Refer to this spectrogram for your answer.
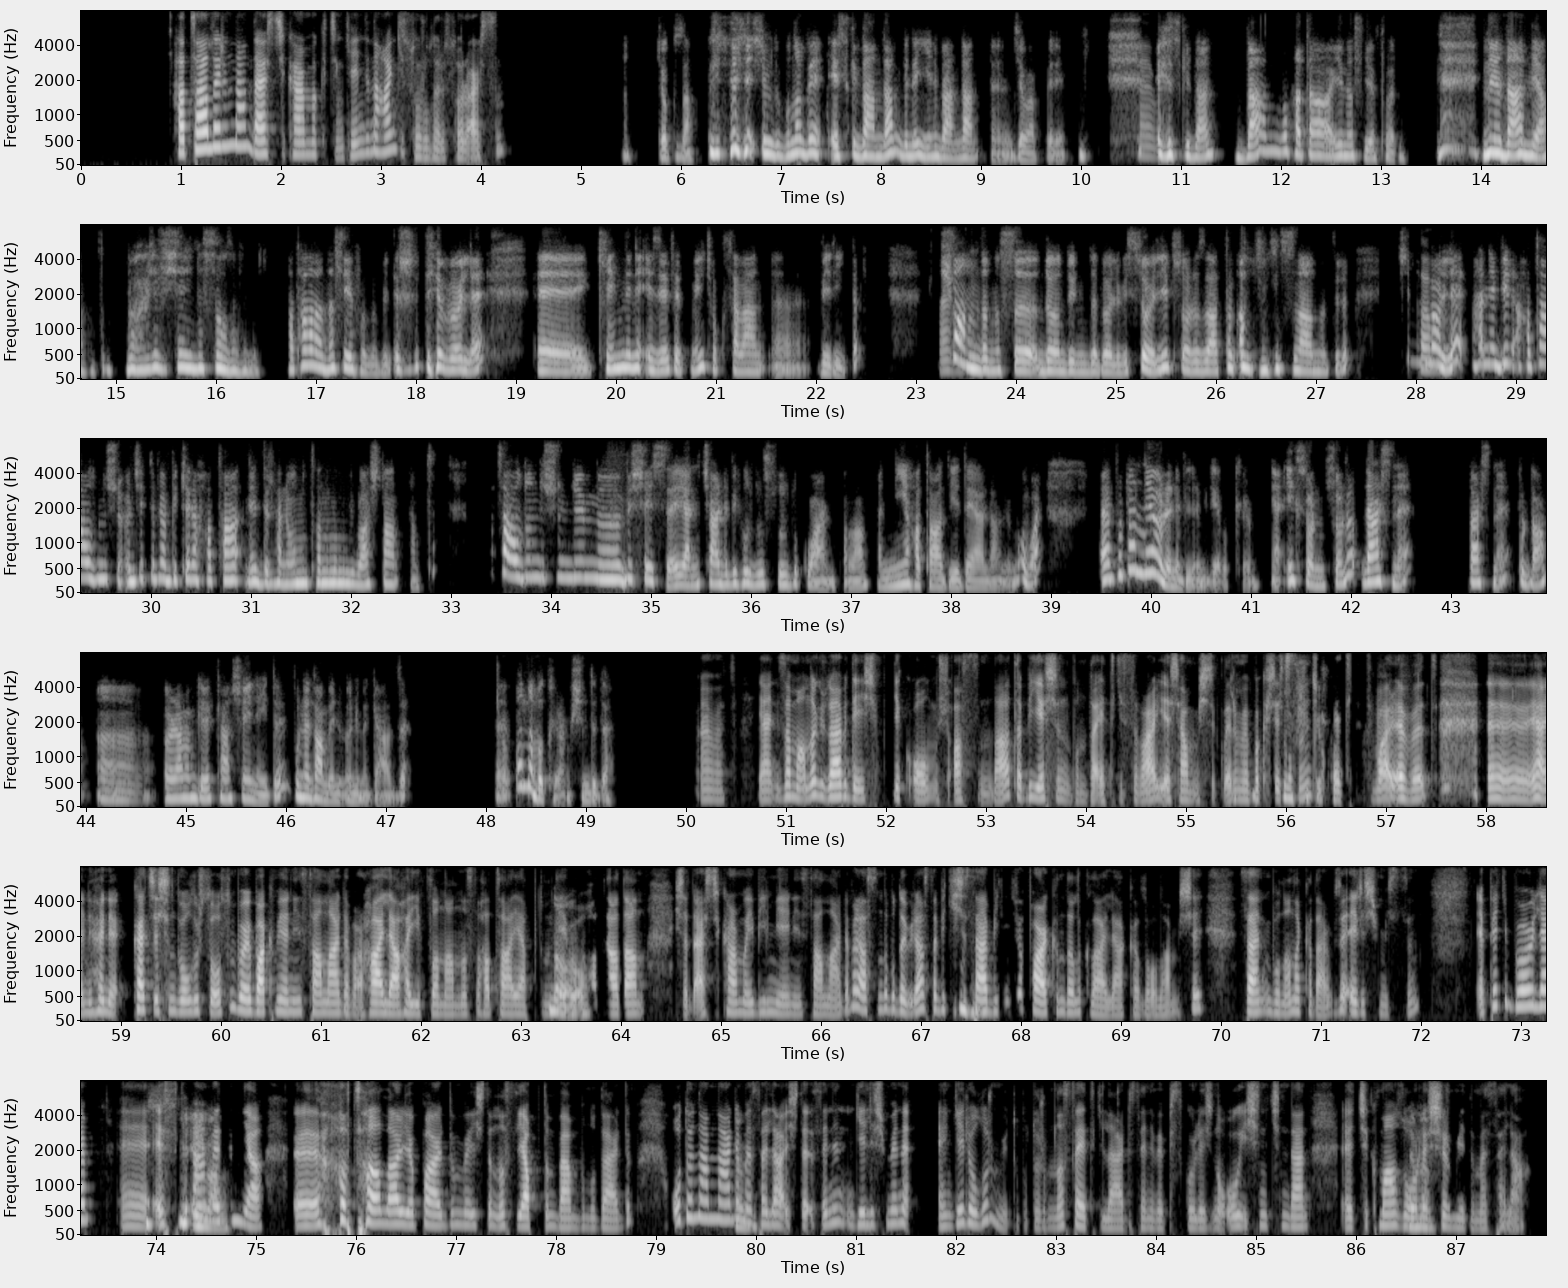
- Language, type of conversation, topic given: Turkish, podcast, Hatalardan ders çıkarmak için hangi soruları sorarsın?
- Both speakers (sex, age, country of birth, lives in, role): female, 25-29, Turkey, Germany, host; female, 40-44, Turkey, Greece, guest
- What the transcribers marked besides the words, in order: other background noise; other noise; chuckle; tapping; laughing while speaking: "Eskiden ben, Bu hatayı nasıl … yapılabilir? diye böyle"; laughing while speaking: "ayrıntısını"; chuckle; snort; laughing while speaking: "hatalar"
